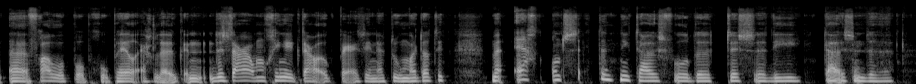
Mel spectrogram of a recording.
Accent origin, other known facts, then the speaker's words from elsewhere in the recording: Leiden, South Holland, Netherlands; Ik ben opgegroeid in Leiden.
